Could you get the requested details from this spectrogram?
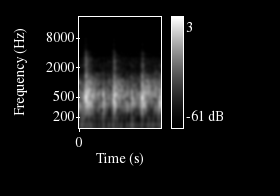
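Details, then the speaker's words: Midwife home visit, heavily pregnant woman with her second child: quick, regular fetal heartbeat on Doppler about 155 a minute, rising after the baby is pushed, a reassuring acceleration. "yeah you could hear it go up a bit there we go that's a really good sign that that's a happy little baby in there"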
